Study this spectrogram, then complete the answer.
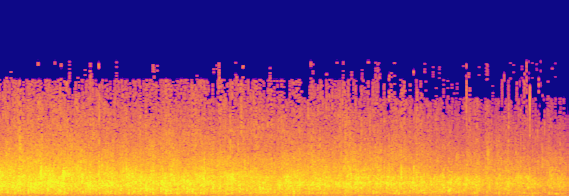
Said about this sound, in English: Well, friends, would you do us a big favor and give these folks a warm round of applause, please?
